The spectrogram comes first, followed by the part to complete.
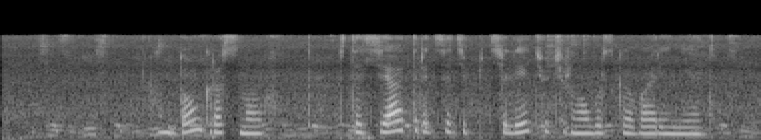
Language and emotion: Russian, neutral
